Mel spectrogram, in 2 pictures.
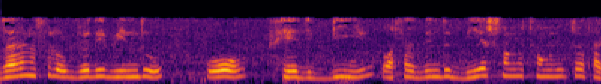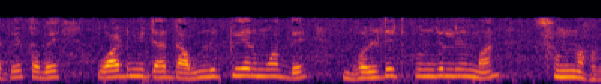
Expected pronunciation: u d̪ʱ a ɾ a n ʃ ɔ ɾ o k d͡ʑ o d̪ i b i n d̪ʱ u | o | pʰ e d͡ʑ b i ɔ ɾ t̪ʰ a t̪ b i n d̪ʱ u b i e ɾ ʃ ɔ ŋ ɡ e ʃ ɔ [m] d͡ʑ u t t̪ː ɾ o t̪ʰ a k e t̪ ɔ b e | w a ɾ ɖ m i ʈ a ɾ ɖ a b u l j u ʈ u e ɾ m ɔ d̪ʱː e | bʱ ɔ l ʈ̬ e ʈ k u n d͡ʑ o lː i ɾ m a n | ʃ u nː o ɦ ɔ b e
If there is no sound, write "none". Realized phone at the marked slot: ŋ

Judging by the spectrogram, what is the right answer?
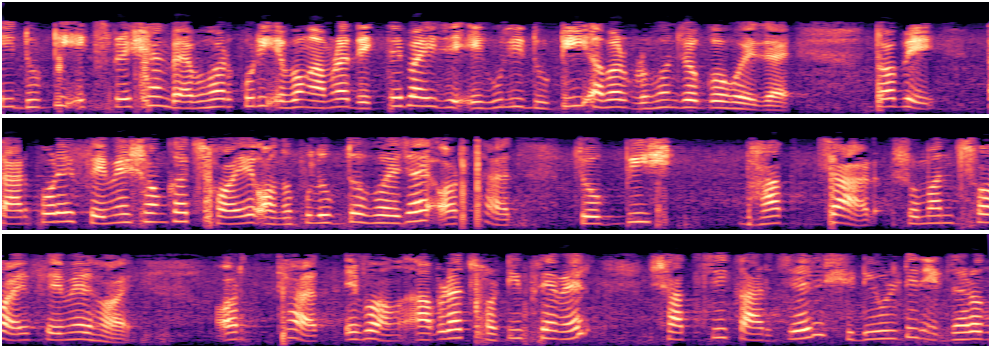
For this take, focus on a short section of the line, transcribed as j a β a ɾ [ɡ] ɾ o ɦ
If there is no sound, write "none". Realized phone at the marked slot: ɡ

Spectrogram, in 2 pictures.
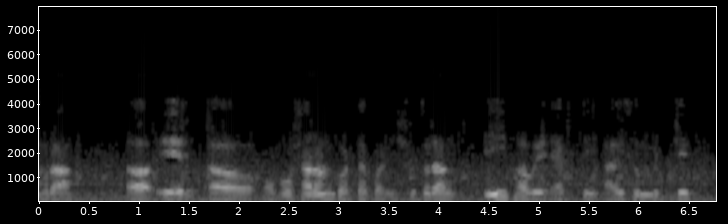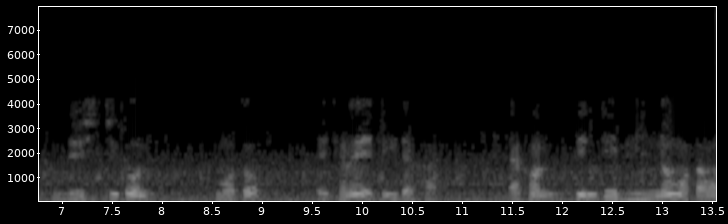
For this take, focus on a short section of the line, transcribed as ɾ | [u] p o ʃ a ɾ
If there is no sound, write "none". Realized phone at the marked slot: ɔ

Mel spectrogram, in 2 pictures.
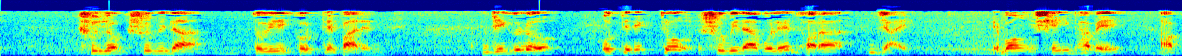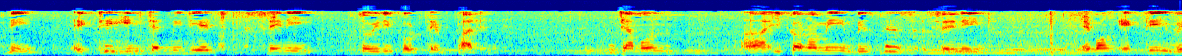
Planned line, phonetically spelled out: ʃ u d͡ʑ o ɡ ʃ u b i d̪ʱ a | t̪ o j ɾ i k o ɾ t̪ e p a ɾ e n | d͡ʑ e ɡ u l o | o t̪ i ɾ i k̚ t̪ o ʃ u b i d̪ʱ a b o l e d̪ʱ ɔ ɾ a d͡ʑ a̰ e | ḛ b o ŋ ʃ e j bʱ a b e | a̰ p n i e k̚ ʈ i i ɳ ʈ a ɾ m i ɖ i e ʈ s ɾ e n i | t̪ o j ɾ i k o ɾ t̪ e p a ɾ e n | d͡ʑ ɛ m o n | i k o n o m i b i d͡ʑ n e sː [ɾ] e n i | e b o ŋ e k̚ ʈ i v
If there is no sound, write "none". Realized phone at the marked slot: ɾ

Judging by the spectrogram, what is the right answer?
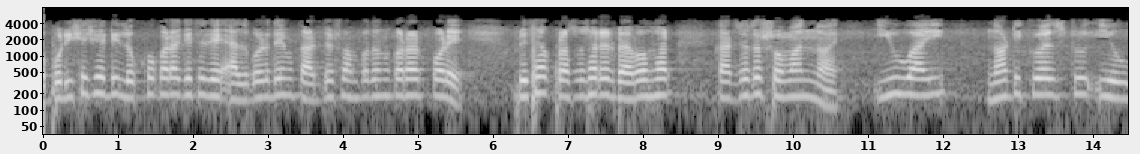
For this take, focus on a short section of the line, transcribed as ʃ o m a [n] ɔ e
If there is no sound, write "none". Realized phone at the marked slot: nː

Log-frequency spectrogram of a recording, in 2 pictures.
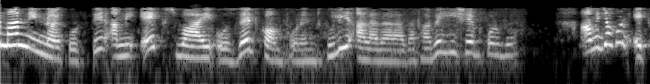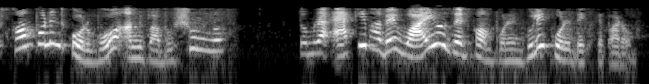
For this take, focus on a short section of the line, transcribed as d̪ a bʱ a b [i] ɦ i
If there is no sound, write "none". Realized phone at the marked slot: e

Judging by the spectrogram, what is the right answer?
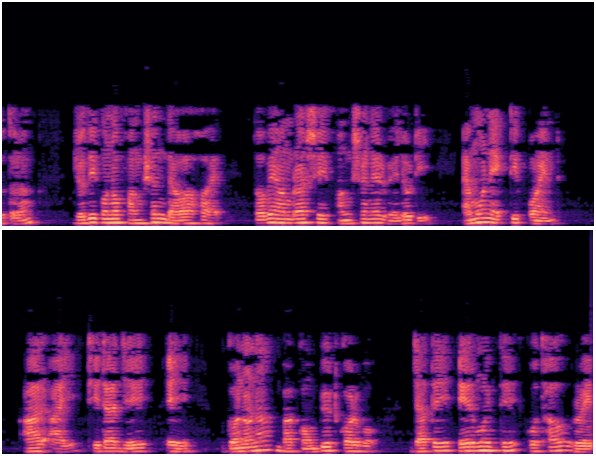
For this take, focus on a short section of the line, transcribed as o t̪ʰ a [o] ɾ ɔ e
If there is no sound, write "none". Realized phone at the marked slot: o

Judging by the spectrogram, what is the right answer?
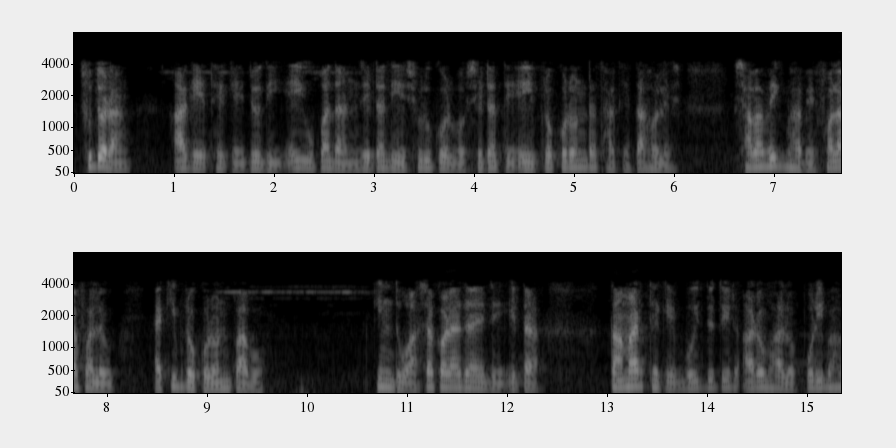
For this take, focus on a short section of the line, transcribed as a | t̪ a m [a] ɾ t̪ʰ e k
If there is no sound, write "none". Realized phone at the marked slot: a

